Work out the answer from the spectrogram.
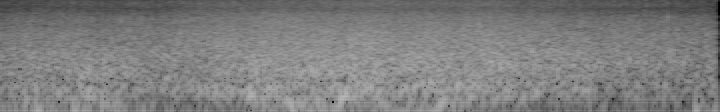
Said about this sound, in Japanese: はい、目の前に、小さな波がこちらに押し寄せては、引いているのがここでよく見えます。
